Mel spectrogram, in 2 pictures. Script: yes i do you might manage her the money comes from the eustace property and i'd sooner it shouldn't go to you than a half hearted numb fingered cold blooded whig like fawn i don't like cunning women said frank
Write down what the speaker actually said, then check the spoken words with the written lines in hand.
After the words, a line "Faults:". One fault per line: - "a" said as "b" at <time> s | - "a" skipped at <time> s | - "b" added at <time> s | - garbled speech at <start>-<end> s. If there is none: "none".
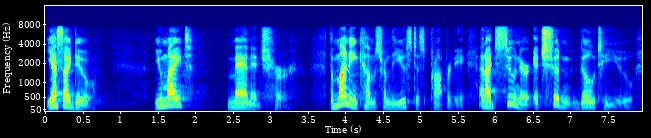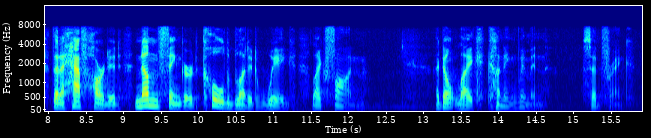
yes i do you might manage her the money comes from the eustace property and i'd sooner it shouldn't go to you than a half hearted numb fingered cold blooded whig like fawn i don't like cunning women said frank
Faults:
none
